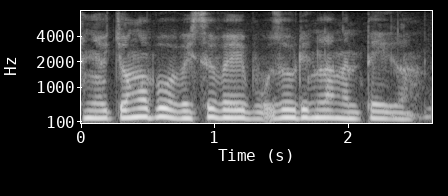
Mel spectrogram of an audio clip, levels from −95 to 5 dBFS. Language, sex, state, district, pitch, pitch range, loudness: Wancho, female, Arunachal Pradesh, Longding, 195 Hz, 185-205 Hz, -13 LUFS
